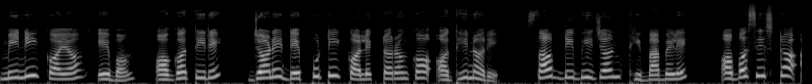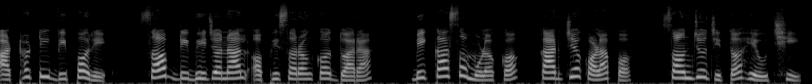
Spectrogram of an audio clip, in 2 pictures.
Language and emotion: Odia, neutral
